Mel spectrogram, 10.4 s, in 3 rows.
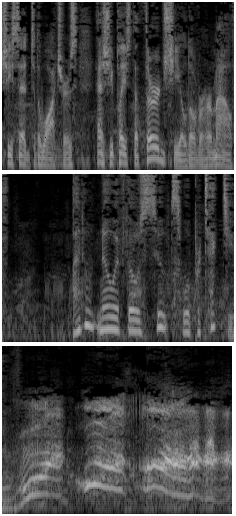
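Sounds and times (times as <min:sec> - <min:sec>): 
speech: 0:00.0 - 0:03.8, 0:04.6 - 0:07.9
miserable howl from behind a door: 0:07.1 - 0:10.4.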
